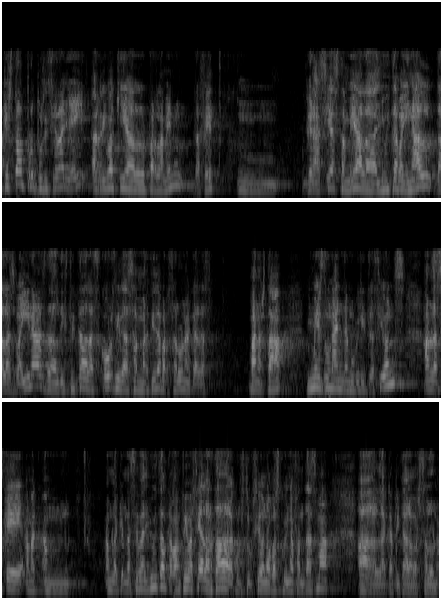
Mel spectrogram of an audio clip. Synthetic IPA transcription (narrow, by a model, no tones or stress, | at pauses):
əkɛst̪əpɾupuzisioðəʎejəriβ̞əːkiəlˠpəɾləmend̪əfet̪ | ɡɾasiəst̪əmbeələʎujt̪əβəinalˠd̪ələzβəinəzðəlˠd̪ist̪ɾik̚t̪əðələskoɾziðəsamːəɾt̪iðəβəɾsəlonəkəðəs | banəst̪a | mezd̪unaɲd̪əmuβ̞ilid͡zəsionzəmləskɛəməm | əmləkəmləseβ̞əʎujt̪əlˠkəβaɱfeβ̞aseələɾt̪aðəðələkunst̪ɾuksioðənɔβəskujnəfənt̪azmə | ələkəpit̪alˠəβ̞əɾsəlonə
